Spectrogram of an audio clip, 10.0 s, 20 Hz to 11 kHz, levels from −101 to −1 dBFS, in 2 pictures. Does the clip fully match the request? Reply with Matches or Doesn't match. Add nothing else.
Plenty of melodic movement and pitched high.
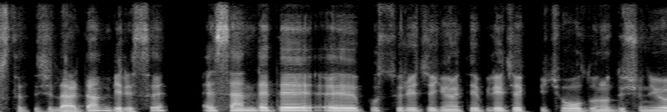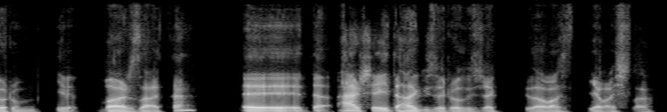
Doesn't match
